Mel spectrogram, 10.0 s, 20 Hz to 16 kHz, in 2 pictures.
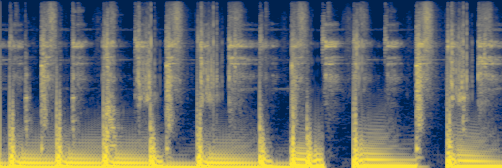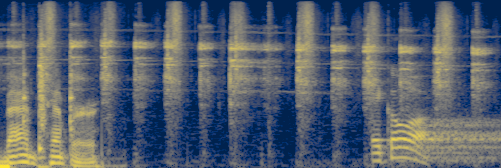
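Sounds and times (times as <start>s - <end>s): bright percussion hits: 4.4s - 10.0s.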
